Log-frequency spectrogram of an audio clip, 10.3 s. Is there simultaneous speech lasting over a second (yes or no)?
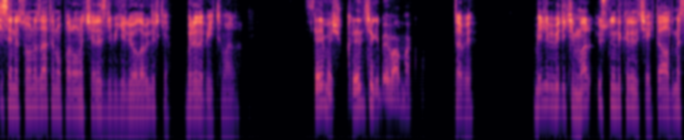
no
